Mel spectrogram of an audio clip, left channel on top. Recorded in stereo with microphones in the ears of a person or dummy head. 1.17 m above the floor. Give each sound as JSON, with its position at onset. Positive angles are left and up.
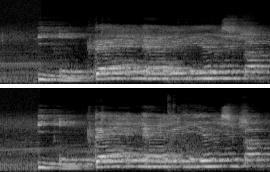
{"t": 0.4, "sound": "singing", "side_deg": -25, "distance_m": 0.6}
